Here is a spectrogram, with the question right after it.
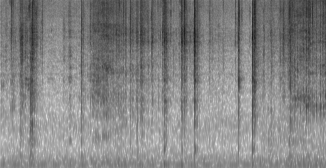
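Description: A solid rectangular orange soap bar, with a painted orange leaf-decorated surface and a yellow interior, is held by a hand with long dark nails and shaved with a metal utility knife blade. Sharp, bright scraping clicks and short crisp cuts stand out over a steady low hum, with a soft hiss between strokes.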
